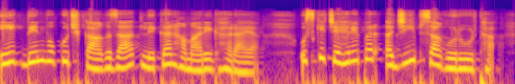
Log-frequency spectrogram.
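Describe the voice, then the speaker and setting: A woman narrating in first person as a grieving mother, telling of her family's ruin in slow, sorrowful storytelling. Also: mid-range voice, big pitch swings, warm tone, recorded from a distance.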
